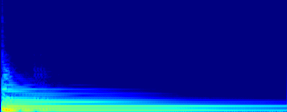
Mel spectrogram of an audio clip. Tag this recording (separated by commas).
Music, Musical instrument, Bowed string instrument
